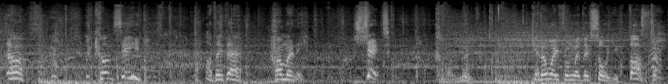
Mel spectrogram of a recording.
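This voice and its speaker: An actor playing a frightened survivor in an audio drama, narrating urgently in the first person and present tense in fragmented phrases. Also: male voice, very high-pitched, big pitch swings, normal speed, over music, exaggerated voice. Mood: frantic, fearful. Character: desperate, frightened male survivor of a monster apocalypse. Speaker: narrator and lead character.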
